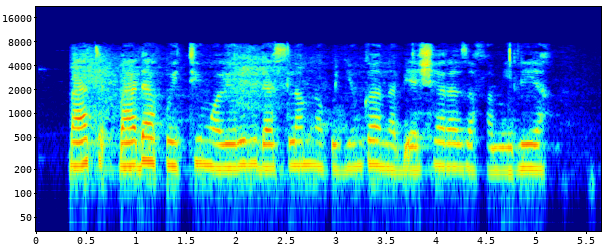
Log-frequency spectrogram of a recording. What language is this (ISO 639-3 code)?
swa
